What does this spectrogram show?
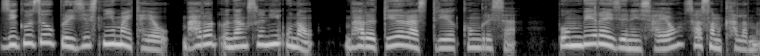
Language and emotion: Bodo, neutral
